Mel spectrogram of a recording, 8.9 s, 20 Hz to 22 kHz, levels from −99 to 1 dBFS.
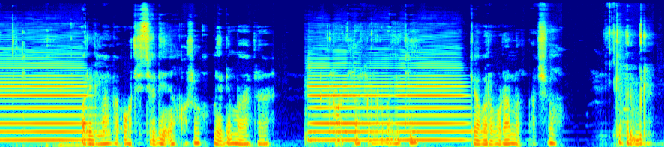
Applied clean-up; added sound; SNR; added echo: neural mask model RNNoise.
